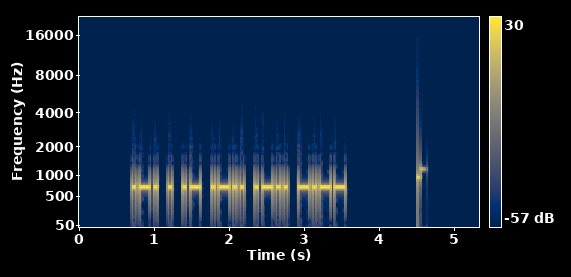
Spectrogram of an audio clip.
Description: Morse code, heard as a keyed tone, about 25 wpm, 700 Hz. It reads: REALLY
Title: Sentences from Top 600 Words - New Word Drill - 25wpm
